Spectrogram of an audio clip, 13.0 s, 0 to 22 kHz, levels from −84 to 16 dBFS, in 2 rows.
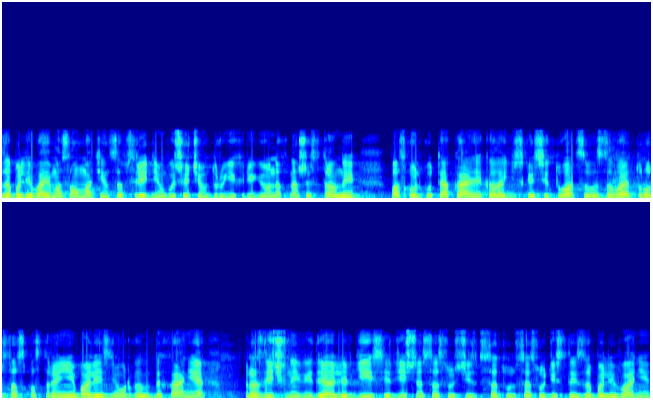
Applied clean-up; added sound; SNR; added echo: none; none; none; none.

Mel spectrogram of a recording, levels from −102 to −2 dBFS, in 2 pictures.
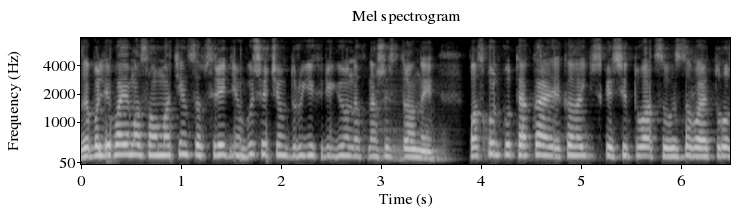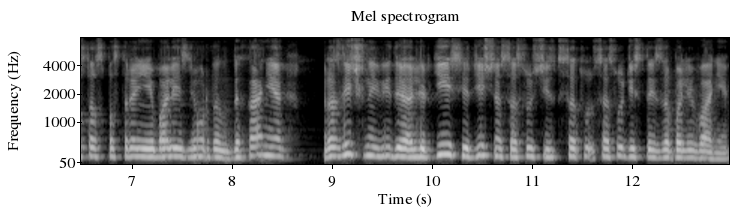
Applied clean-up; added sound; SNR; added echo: neural mask model DeepFilterNet 3.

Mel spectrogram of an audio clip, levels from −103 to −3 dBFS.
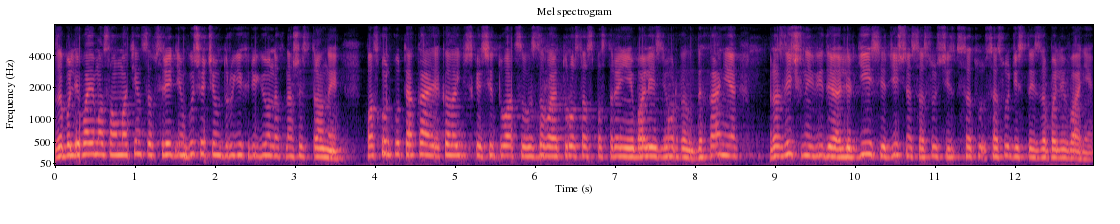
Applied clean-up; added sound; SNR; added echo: neural separator model SepFormer DNS4.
